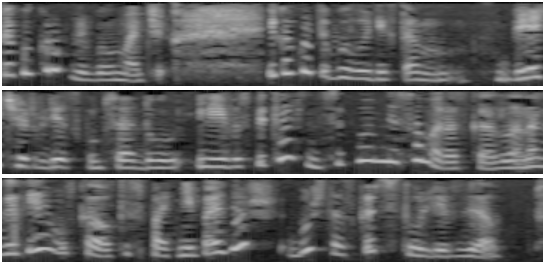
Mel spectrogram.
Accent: Moscow, Russia; мы, ну, как все коренные москвичи, в общем-то, жили в коммуналке.

